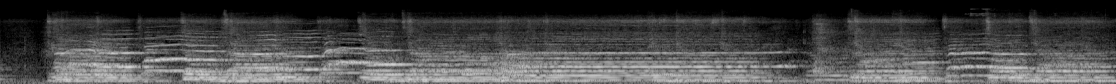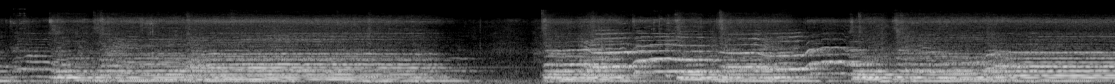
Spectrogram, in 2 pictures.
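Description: Vocal jazz ensemble singing a cappella in close, sustained chords that shift from phrase to phrase, with short breaks between phrases about half a second in and again around sixteen seconds.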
